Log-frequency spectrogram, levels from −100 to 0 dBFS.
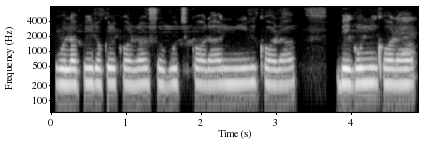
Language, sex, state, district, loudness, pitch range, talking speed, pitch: Bengali, female, West Bengal, Paschim Medinipur, -17 LUFS, 220-225 Hz, 120 wpm, 220 Hz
